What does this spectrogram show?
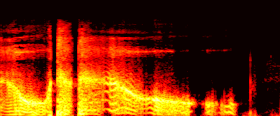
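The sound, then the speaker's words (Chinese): A voice imitates the three cannon shots at Hedong city in a told story: a drawn-out, falling vocal boom broken by two sharp bursts, followed by a few shorter choppy blasts and a final faint pop. “三声炮响，从河东城西边、东边分别杀出两支队伍”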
